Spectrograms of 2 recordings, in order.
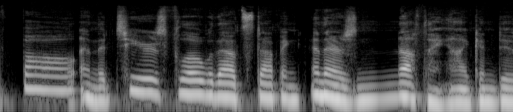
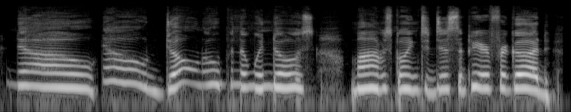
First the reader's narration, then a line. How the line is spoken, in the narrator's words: shout and I cry and scream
